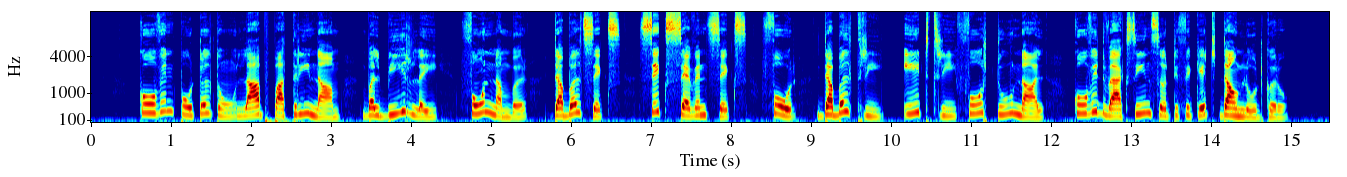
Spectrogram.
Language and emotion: Punjabi, neutral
